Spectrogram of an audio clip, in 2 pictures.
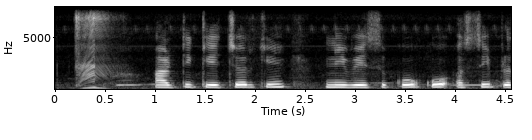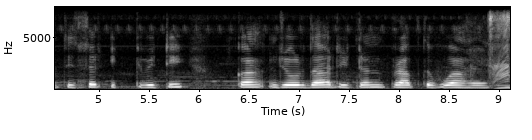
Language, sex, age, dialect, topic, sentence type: Hindi, female, 18-24, Hindustani Malvi Khadi Boli, banking, statement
